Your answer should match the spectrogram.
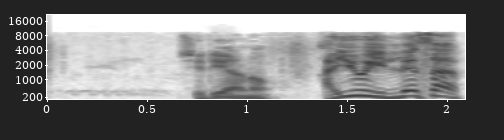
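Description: A person's voice making two short, wordless vocal sounds, the first about two-thirds of a second in and the second just after a second in.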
